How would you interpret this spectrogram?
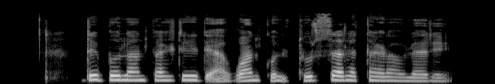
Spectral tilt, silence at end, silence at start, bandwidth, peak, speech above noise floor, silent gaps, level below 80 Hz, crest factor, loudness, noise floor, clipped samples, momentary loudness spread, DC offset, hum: -5.5 dB/octave; 0.45 s; 0.45 s; 11.5 kHz; -4 dBFS; 23 dB; none; -68 dBFS; 18 dB; -21 LUFS; -43 dBFS; under 0.1%; 16 LU; under 0.1%; none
